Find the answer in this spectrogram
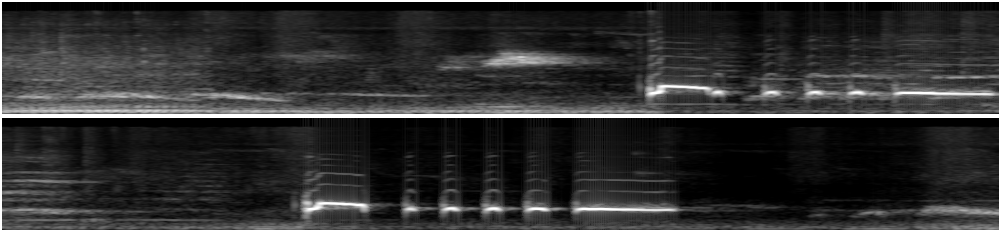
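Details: Actively singing Bangkok zebra dove, played to provoke a rival into song. Two phrases, each a rising opening note followed by a rapid run of short clipped coos and a sustained low coo, separated by a few seconds of murmur.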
